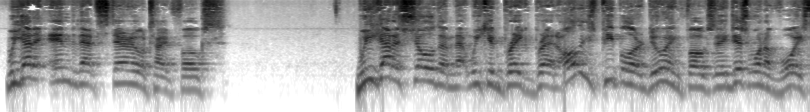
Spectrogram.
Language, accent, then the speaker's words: English; El Paso, Texas, United States; also born or lived in Ciudad Juarez, Mexico; I was born in El Paso, Texas, but I was also raised in Ciudad Juarez. I came back and forth.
